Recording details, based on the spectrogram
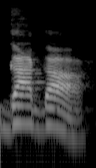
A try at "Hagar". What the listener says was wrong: No, that G is silent. That G will be silent. Yeah, that G would be Hagar. Yeah, it would be Hagar, right?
